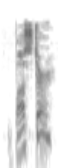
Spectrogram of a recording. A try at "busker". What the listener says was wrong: Busker with a K.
